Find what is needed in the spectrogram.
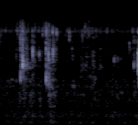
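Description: Faint wet squelches of a silicone spatula stirring thick, flour-thickened cream sauce in a pan, two small ones in the first second, then almost nothing.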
